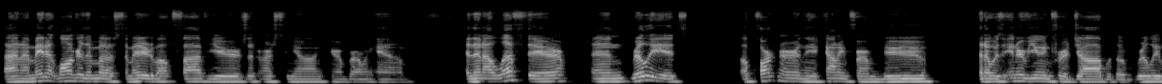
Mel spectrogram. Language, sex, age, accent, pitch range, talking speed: English, male, 40-59, American, 125-140 Hz, 230 wpm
